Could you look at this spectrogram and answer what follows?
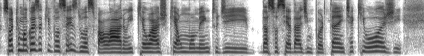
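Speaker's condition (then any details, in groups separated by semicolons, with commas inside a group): No condition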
